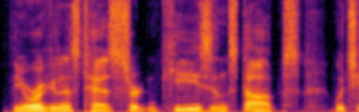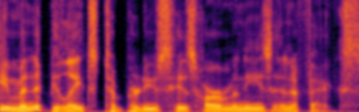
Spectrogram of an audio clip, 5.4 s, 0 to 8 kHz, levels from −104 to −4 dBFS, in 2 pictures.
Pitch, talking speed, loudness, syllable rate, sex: 125 Hz, 180 wpm, -19 LUFS, 5.6 syllables/s, male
